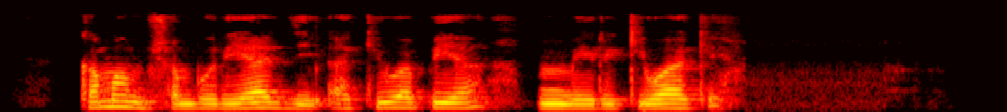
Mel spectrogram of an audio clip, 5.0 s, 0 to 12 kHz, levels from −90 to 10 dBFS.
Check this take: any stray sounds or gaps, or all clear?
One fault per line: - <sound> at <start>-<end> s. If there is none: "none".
none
